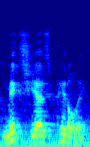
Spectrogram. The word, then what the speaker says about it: Mxyzptlk: It's a Superman villain called, well, if you want to know, it's pronounced Mixyezpitalik.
